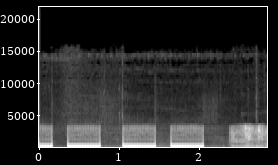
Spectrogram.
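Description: Four steady electronic telephone tones sound in a regular on-off rhythm, loud, then a brief burst of line noise follows as a phone call is placed on the FM 104 radio station. No one speaks.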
